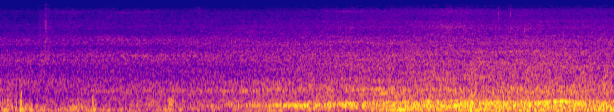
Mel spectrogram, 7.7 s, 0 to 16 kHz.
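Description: DSB passenger train, made up of an ABs coach and an IC4 (MG) unit, moving through the station. It grows steadily louder, and from about halfway through a whine rises slowly in pitch over the rumble as the train gathers speed.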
